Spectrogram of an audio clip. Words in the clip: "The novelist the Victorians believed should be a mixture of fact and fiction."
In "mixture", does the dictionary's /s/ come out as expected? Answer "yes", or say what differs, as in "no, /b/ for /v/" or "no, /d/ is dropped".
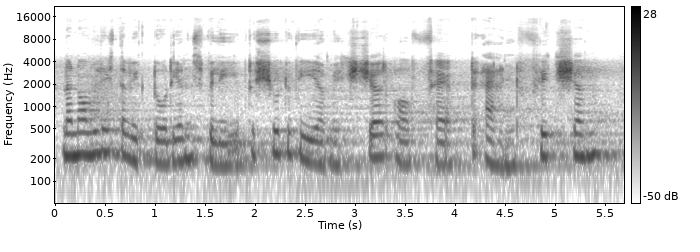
yes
